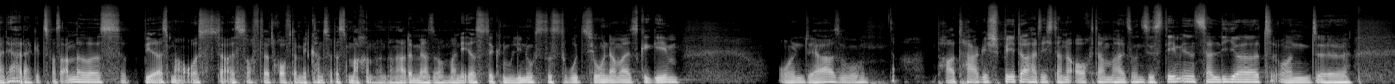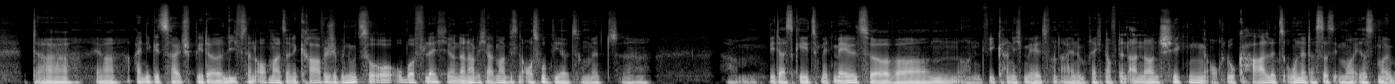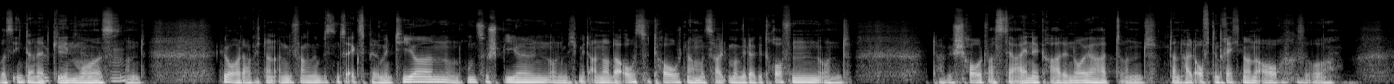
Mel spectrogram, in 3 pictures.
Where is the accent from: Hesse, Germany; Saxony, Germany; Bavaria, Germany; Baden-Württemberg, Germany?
Baden-Württemberg, Germany; Burgstall an der Murr; ich komme aus einem Dorf, Burgstall an der Mur, das ist so zwischen Backnang und Winnenden und Backnang, das ist wirklich in Deutschland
